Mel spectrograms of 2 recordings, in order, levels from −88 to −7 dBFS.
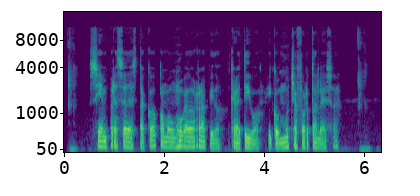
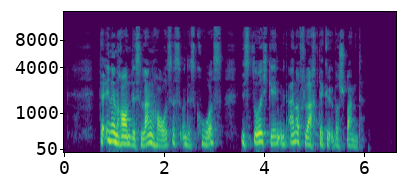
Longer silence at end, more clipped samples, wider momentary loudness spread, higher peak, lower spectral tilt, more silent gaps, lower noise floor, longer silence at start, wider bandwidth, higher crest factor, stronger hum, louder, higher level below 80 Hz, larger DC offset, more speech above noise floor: second, 0.25 s vs 0.8 s; neither; second, 11 LU vs 14 LU; second, -10 dBFS vs -4 dBFS; about the same, -6.5 dB/octave vs -6.5 dB/octave; neither; second, -49 dBFS vs -85 dBFS; second, 0.05 s vs 0.75 s; about the same, 11.5 kHz vs 11.5 kHz; about the same, 18 dB vs 22 dB; neither; second, -29 LUFS vs -26 LUFS; first, -44 dBFS vs -64 dBFS; neither; second, 21 dB vs 59 dB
